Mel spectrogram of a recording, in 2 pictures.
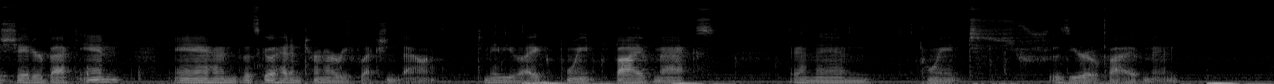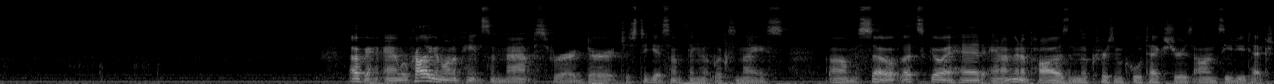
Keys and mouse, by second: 19.7 z, 19.8 z.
